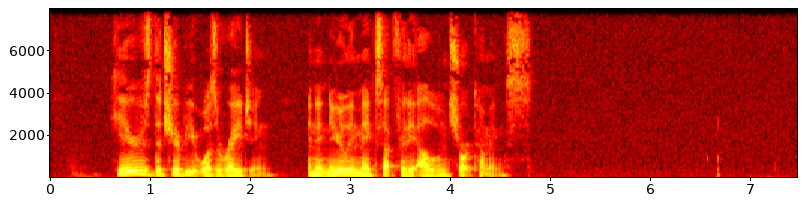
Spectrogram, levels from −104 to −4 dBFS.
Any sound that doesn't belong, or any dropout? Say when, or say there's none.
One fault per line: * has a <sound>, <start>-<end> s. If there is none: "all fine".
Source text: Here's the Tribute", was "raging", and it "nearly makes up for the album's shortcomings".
all fine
